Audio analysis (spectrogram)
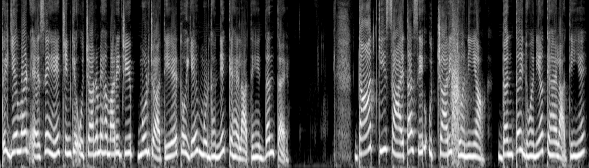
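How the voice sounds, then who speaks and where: A woman teacher explaining a lesson slowly and sounding out each sound she demonstrates. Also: high-pitched, animated, dry recording, clean studio sound. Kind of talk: explaining to students.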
